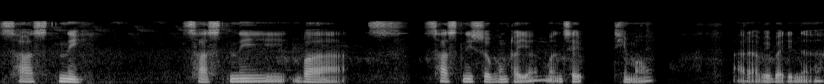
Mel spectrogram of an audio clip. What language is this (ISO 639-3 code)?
brx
